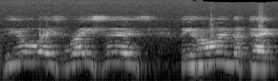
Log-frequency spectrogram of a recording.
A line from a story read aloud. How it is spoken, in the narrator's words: yelled Georgie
